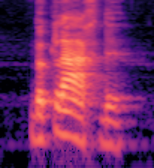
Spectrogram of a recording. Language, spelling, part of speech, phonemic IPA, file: Dutch, beklaagde, noun / verb, /bəˈklaxdə/, Nl-beklaagde.ogg
- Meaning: inflection of beklagen: 1. singular past indicative 2. singular past subjunctive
